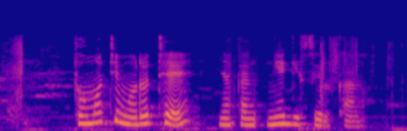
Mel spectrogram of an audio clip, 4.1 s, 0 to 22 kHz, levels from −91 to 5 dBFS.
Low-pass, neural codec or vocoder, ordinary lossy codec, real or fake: 7.2 kHz; none; none; real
